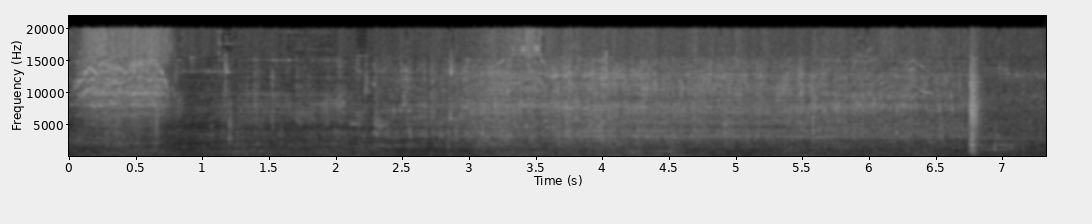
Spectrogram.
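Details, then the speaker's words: Replacement gas boiler, single zone, 3/4 in piping with 245s down to a purge station, water feeder below it: steady rushing hiss of water through the piping while purging air, no knocking or gurgling; clean normal purge before first firing. "I'm ready to purge the air out of it. It's just one zone."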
